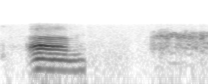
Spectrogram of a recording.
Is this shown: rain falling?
no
